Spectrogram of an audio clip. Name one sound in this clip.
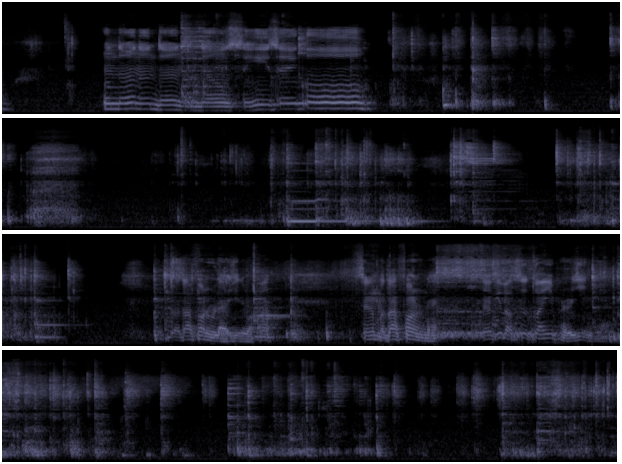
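A metal bowl scrapes and scoops through dry kibble.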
